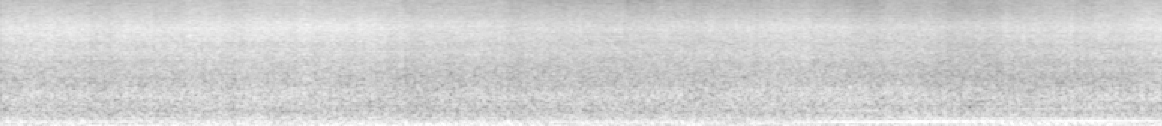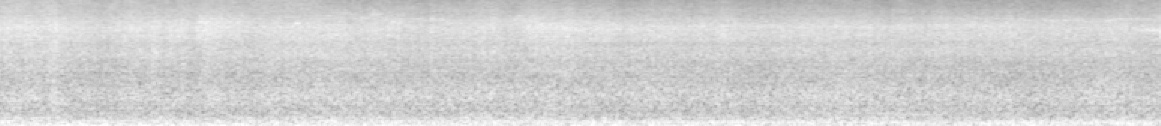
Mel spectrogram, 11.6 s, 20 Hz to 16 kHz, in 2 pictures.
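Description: A C8 Corvette Z51 with a 495-horsepower engine pulls hard down a back road, its steady, loud roar and road noise filling the whole stretch close up, with no voices over it.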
